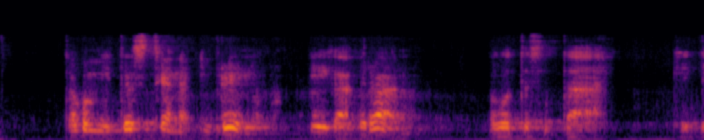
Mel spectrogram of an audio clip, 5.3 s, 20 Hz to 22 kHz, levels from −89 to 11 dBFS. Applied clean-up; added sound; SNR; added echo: neural separator model SepFormer DNS4.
